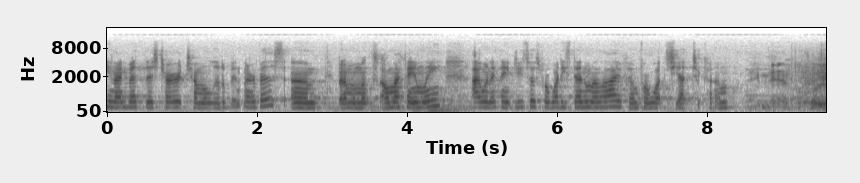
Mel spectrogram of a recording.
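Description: A woman speaks into a microphone, close by.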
